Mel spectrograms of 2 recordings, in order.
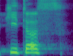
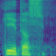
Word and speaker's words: Kiitos: The other one is obviously Kitos, and that's the incorrect pronunciation. Why? Because there's two I's. So, Kitos. Kitos. Kiitos, Mike.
